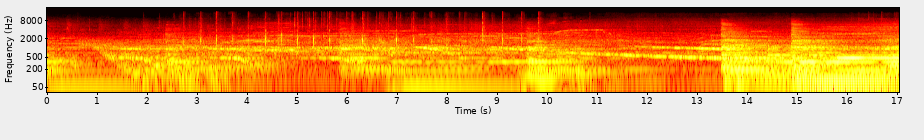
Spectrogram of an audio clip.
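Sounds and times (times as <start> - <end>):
live band instrumental: 13.5 - 17.0.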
